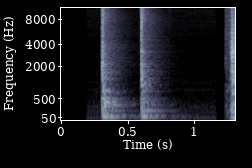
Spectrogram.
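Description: Knocks land on a door, two firm, hollow thuds about a third of a second apart with a third starting at the end, loud and close against silence.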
